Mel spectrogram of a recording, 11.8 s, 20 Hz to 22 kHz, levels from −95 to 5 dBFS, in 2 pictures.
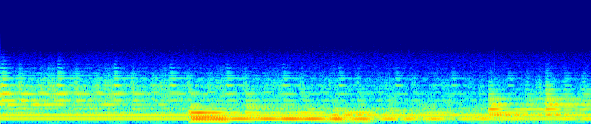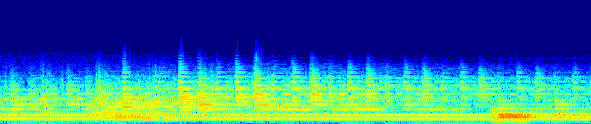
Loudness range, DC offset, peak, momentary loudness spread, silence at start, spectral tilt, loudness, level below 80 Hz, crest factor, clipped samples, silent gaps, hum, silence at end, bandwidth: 3 LU; under 0.1%; -8 dBFS; 9 LU; 0 s; -9.5 dB/octave; -25 LUFS; -58 dBFS; 16 dB; under 0.1%; none; none; 0 s; 3.4 kHz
